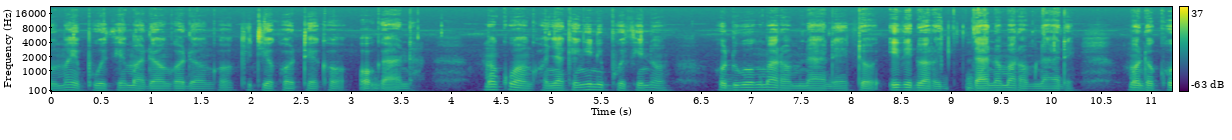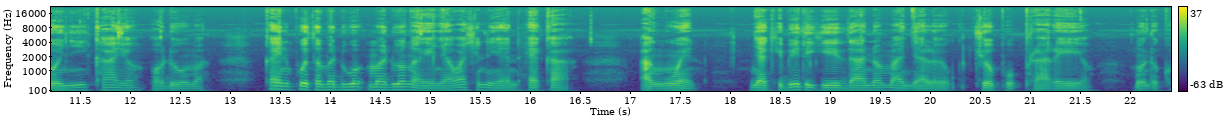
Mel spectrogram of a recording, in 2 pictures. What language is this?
Luo (Kenya and Tanzania)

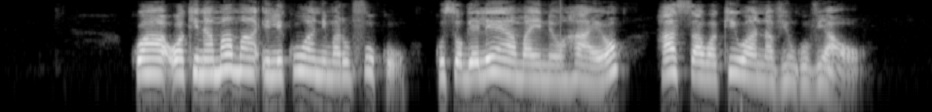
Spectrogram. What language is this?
Swahili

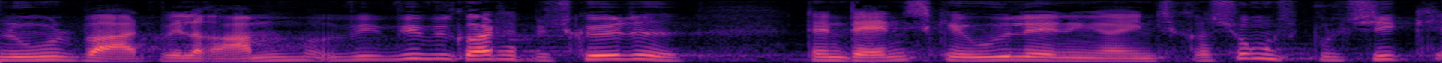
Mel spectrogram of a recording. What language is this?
Danish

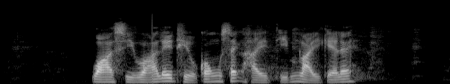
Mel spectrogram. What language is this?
Cantonese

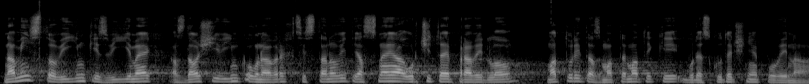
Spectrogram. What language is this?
Czech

